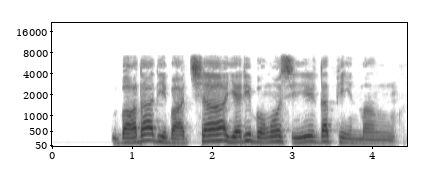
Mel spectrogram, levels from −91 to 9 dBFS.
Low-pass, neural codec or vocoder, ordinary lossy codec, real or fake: 7.2 kHz; none; Opus, 64 kbps; real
